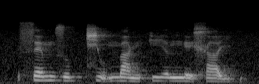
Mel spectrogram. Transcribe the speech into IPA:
s ɛ˧ m z u˨˩ p̚ t͡ɕ ṵ˧˨ m a˧˩ ŋ k i˨˩ ə̯ ŋ ḛ˧˨ x a̰˧˨ j ʔ

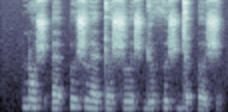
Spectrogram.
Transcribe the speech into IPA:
ɳ ɔ ʃ ʔ ɛ ʔ ɯ ʃ l ɛ ʈ ə ʃ l ə ʃ ɖ ɯ θ ɯ ʃ ɟ ə ʔ ə ʃ

